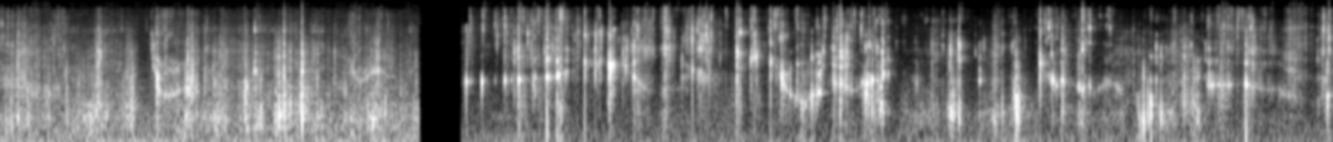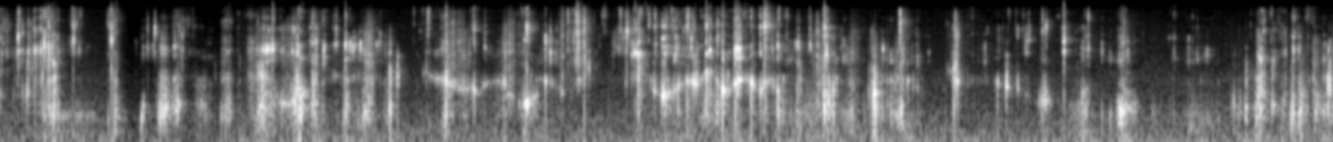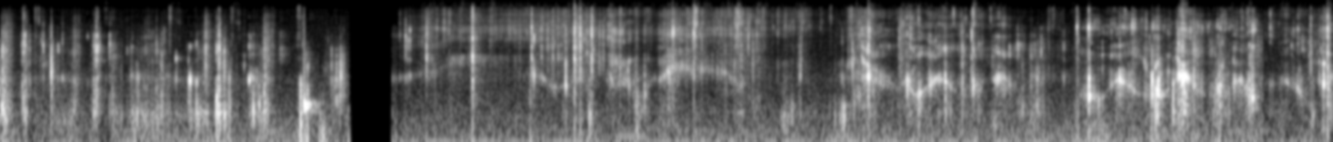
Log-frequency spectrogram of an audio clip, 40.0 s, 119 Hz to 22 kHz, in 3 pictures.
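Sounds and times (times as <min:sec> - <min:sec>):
wet mouth sounds: 0:00.0 - 0:08.3
chewing and crunching food: 0:00.0 - 0:39.9.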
